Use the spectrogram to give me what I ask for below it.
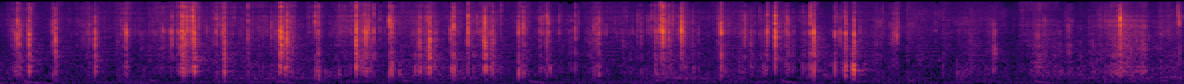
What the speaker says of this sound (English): you just kind of like teasing the foam back and then chasing it along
